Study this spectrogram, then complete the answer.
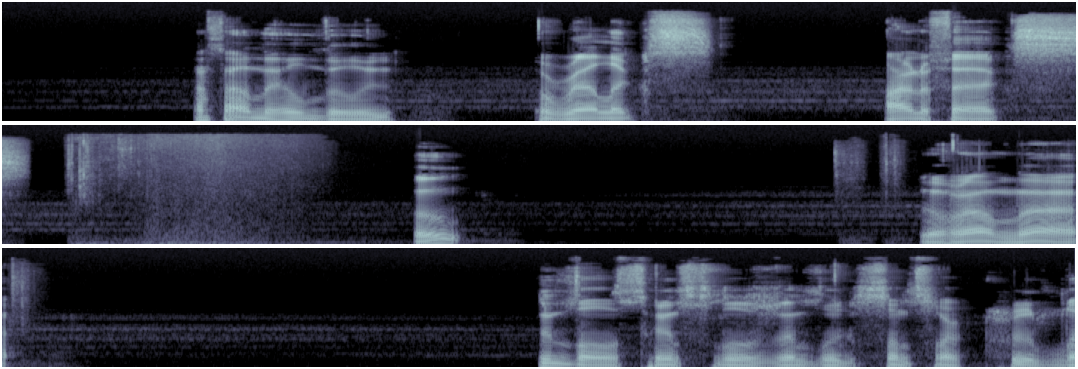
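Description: A young man talks into a microphone in short, animated bursts.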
